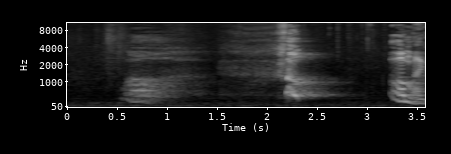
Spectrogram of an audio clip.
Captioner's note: groans; hiccups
